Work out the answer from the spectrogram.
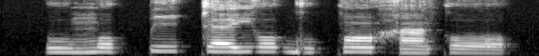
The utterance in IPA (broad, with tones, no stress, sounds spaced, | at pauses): u˨ m o˧ k͡p i˧ k ɛ˧ j o˧ ɡ u˨ k ɔ̃˧ h ã˨ k o˨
